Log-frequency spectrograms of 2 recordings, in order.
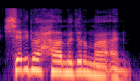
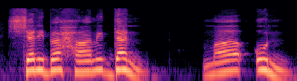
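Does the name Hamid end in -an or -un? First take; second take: -un; -an. First: Hamid ends in -un and water in -an. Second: Hamid ends in -an and water in -un. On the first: Hamid drank the water. "पिया हामिद ने पानी को।" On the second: The water drank Hamid. "अगर मैं ऐसे बोलूंगा ना"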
